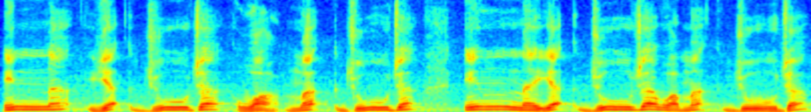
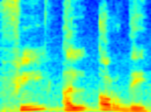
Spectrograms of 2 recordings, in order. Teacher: فا کے نیچے زیر ہے, اسے الارض کی لام ساکن کے ساتھ ملائیں گے, درمیان میں سے الف عین حمزہ کو حذف کیا جائے گا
